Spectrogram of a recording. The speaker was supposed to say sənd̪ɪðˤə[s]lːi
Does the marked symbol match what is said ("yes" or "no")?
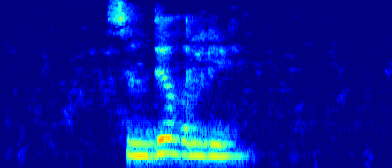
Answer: no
